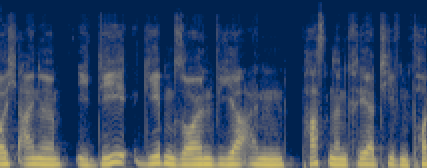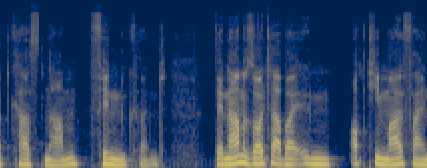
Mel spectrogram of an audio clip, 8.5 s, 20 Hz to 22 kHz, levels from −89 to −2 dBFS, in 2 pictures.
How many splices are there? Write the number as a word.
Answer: zero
